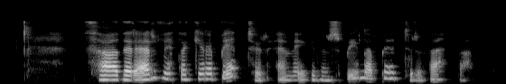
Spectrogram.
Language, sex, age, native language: Icelandic, female, 30-39, Icelandic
